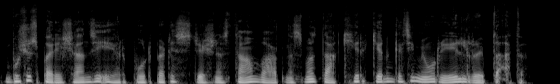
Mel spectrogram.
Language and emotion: Kashmiri, fearful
